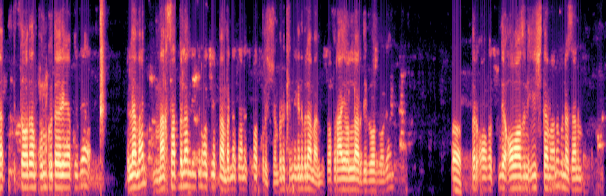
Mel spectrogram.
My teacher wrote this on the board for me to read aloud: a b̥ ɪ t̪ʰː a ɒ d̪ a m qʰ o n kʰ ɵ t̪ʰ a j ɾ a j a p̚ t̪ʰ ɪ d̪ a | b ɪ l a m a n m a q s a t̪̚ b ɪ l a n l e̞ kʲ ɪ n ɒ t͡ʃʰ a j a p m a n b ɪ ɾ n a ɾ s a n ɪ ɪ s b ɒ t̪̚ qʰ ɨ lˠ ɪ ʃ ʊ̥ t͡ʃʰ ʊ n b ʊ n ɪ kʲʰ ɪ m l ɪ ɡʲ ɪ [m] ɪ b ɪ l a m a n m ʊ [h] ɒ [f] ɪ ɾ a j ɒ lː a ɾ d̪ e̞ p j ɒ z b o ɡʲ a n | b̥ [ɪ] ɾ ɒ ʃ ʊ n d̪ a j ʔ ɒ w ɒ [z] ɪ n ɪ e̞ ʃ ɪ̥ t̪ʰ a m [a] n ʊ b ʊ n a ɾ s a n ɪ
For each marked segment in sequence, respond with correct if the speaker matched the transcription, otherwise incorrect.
incorrect: n, incorrect: s, correct, correct, correct, correct

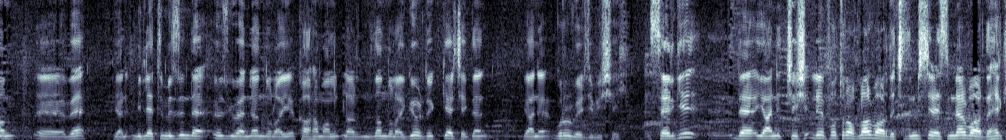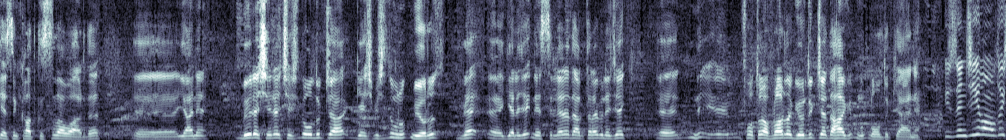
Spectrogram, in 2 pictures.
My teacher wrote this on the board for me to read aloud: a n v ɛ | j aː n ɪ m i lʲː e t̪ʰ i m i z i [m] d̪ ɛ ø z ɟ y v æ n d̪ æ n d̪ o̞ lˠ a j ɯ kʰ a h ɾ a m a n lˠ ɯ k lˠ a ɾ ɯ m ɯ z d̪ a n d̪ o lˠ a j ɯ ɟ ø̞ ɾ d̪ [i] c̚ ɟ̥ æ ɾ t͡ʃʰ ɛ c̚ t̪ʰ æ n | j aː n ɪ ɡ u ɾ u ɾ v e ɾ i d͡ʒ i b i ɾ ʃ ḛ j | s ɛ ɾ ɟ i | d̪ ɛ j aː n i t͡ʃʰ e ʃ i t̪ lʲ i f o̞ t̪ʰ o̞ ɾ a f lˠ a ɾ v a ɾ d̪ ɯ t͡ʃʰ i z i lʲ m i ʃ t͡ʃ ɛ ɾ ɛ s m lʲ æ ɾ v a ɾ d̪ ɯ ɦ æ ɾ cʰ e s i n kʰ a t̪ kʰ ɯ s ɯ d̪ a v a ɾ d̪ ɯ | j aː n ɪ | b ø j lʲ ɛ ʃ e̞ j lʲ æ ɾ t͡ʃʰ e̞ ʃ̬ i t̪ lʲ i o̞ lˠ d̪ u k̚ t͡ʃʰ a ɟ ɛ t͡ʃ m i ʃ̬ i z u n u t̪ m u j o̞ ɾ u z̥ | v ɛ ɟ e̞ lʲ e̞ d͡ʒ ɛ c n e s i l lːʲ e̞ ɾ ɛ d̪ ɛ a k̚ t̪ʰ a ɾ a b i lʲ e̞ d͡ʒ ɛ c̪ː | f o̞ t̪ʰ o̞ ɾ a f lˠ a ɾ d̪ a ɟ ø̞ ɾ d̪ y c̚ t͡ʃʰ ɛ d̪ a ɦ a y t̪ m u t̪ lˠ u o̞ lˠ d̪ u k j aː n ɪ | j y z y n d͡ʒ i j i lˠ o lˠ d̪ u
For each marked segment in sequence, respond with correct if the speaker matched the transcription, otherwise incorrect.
incorrect: n, incorrect: y

